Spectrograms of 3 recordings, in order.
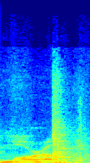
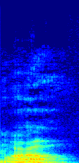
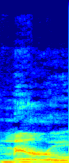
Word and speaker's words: Morrow: talking to you about the pronunciation of your name. What it's what? Mororrow. Is that another way people No. Well, they they say it any number of ways, but yeah, they I get marrow a lot, you know,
